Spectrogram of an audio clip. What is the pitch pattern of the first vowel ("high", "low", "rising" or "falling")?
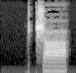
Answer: high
